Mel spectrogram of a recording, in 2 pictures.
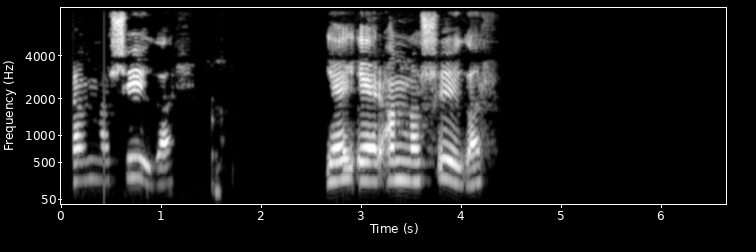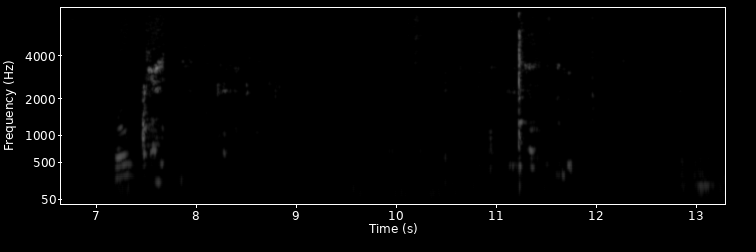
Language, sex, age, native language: Icelandic, female, 7, Icelandic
